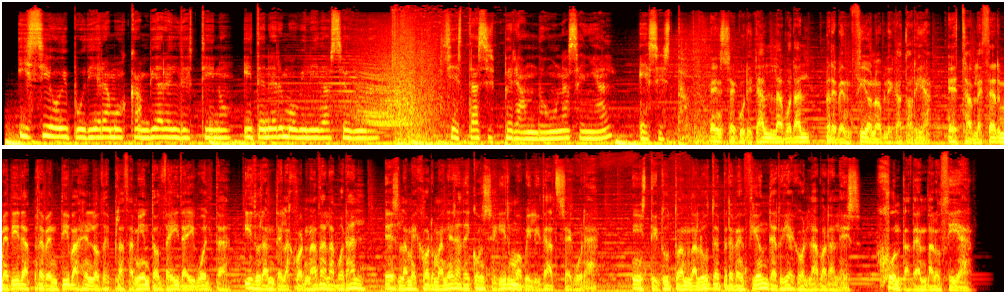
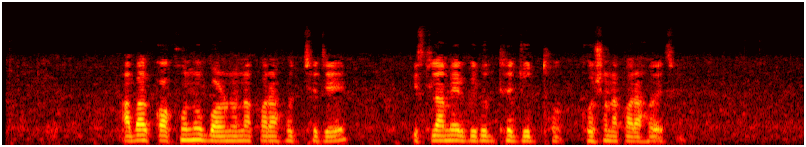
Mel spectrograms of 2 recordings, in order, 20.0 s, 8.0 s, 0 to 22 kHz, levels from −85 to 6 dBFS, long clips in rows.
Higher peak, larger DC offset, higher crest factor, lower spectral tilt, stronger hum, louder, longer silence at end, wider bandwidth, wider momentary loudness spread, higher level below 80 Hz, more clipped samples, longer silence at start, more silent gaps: first, 0 dBFS vs -6 dBFS; neither; second, 10 dB vs 22 dB; about the same, -5.5 dB/octave vs -6.5 dB/octave; neither; first, -12 LUFS vs -26 LUFS; second, 0.3 s vs 1.2 s; first, over 20 kHz vs 10 kHz; second, 4 LU vs 14 LU; first, -20 dBFS vs -62 dBFS; neither; second, 0.05 s vs 0.5 s; neither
